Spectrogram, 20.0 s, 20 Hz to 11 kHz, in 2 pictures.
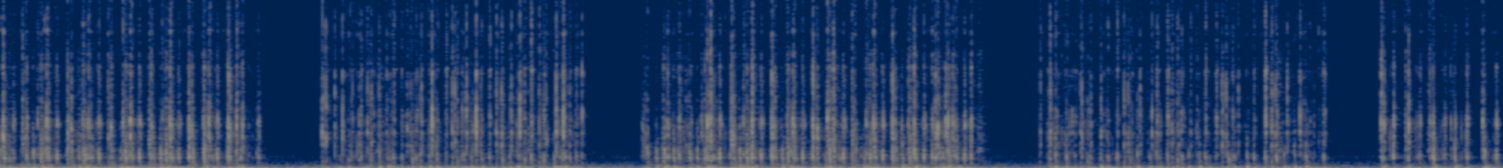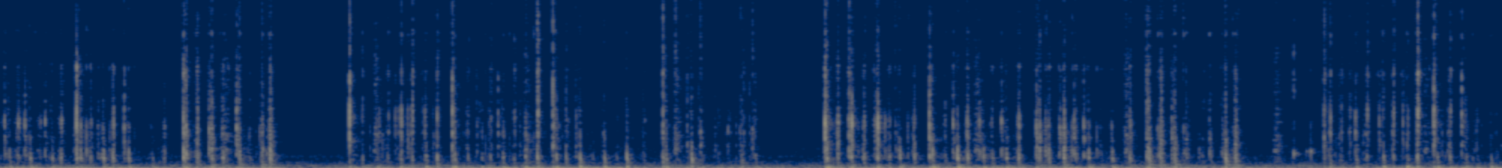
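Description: Fast typing on HHKB Professional 2 Type-S keyboards with silenced Topre switches: a quick run of soft key strokes broken by short pauses every few seconds. It starts on the stock board and ends on one fitted with an aftermarket dampening mat underneath.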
